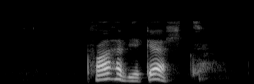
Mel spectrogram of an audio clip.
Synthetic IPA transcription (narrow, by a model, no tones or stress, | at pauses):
kʰvaːðɦɛvjɛcɛr̥t̪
